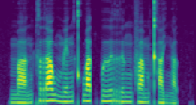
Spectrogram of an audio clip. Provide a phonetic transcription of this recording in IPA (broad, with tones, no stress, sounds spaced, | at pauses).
m aː˩˦ n k r a˥˩ w m e˦˥ n kʰ w a˦˥ t̚ p ɯː˦˥ r ɯ˧ ŋ f a˧ m kʰ a˧ j ŋ a˨˩ t̚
